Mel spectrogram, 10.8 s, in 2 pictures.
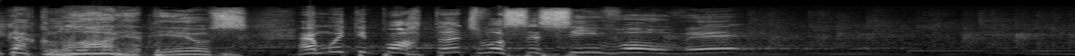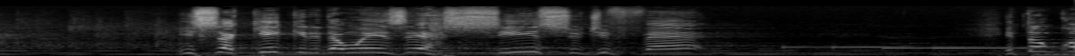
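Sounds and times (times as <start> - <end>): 
speech: 0.0 - 3.8, 6.3 - 9.0, 10.4 - 10.7
audience applause: 0.0 - 6.8.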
